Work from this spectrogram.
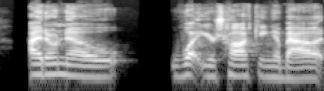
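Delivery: normal talking voice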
